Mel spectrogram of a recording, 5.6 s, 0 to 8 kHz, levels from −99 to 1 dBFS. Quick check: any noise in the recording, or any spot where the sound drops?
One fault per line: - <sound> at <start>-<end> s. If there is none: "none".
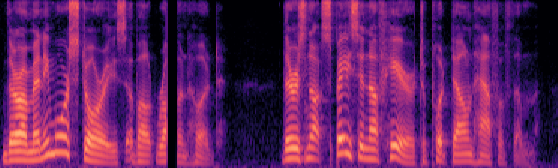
- dropout at 1.7-1.8 s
